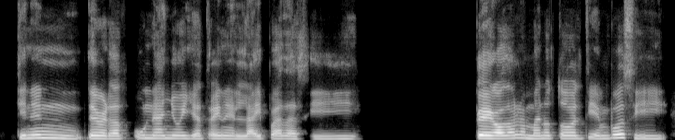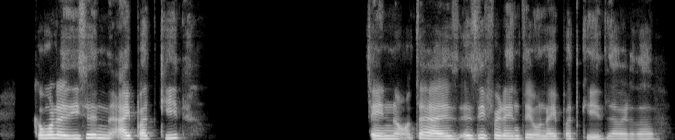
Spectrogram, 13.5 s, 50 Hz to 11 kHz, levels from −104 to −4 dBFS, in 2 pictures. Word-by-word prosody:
tienen, 235 -2 +1
de 225 - +4
verdad, 210 -1 +2
1 235 -1 -2
año 225 0 0
y 220 - -1
ya - - -2
traen 110 0 -1
el 100 -2 -1
iPad 105 - -1
así 195 0 -7 1.2
pegado 225 -1 +9
a - - +2
la 245 - -1
mano 220 0 0
todo 225 0 0
el 220 -1 -3
tiempo, 220 +6 +1
sí. 105 - -5 0.4
¿Cómo 240 +1 +2
le 235 -2 +4
dicen? 235 +2 0
IPad 215 -1 +1
kid. 245 +2 -5 1.8
Se 205 - 0
nota, 200 +1 0
es 200 +1 -2
es 225 -1 -2
diferente 215 - -2
un 100 0 -4
iPad 195 +1 -6
kid, 100 - -8
la 190 -1 -6
verdad. 185 0 -8
210 Hz, 150 wpm, -23 LUFS, 195-230 Hz, 1.8 s, pegado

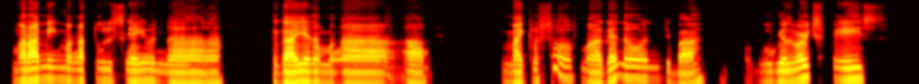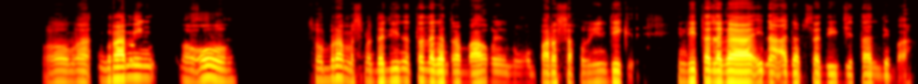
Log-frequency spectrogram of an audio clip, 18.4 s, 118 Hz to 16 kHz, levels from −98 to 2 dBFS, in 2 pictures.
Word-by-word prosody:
maraming 150 +3 +5
mga 140 -1 0
tools 145 -2 -10
ngayon 135 0 -2
na 125 -1 -2 1.0
kagaya 125 +1 +6
ng 130 - 0
mga, 125 0 -2 0.5
ah, 120 -2 -1 0.8
Microsoft 145 - -3
mga 125 +4 +1
gano'n, 165 -3 -3
di 135 - -13
ba, 115 +1 0 0.6
Google 130 +1 -2
workspace. 160 - -1 0.8
Oo, 130 +1 -7
ma 130 -2 -4
maraming 165 +3 +3 0.3
oo 150 -1 0 0.8
sobra 160 +4 -2
mas 130 0 -11
madali 135 +2 -3
na 145 - -5
talagang 135 -3 +2
trabaho 125 0 0
kung 125 -1 -10
ikukumpara 115 +1 -4
sa - - -6
kung 120 0 -15
hindi 130 0 -5 0.6
hindi 135 +1 -1
talaga 130 -2 +8
ina-adapt 120 -2 -1
sa 120 - -3
digital 110 -1 -7
di 100 - -10
ba? - - -15
130 Hz, 125 wpm, -25 LUFS, 125-150 Hz, 1.0 s, talaga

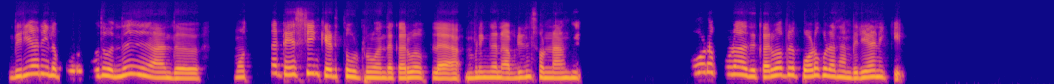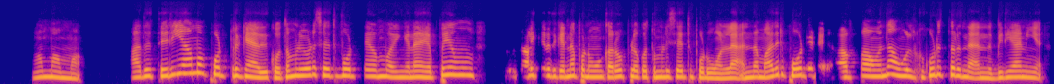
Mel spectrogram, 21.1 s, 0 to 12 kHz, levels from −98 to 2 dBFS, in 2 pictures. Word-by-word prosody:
பிரியாணியில 275 +3 +1
போடும்போது 405 - -5
வந்து, 230 +6 +2 0.3
அந்த 180 -2 0 0.6
மொத்த 205 +11 -6
டேஸ்ட்டையும் 290 +2 -1
கெடுத்து 230 -1 +2
வுட்ரும் 185 -2 +1
அந்த 180 0 +1
கருவேப்பிலை." 175 -2 +1 0.2
அப்டிங்கன்னு 190 0 +2
அப்டின்னு 190 +5 -1
சொன்னாங்க. 180 0 +1 1.2
போடக்கூடாது. 290 -8 -1
கருவேப்பிலை 255 +4 +3
போடக்கூடாதாம் 220 -5 +2
பிரியாணிக்கு. 200 +1 0 1.9
ஆமாமா. 190 -6 0 0.6
அது 200 +4 0
தெரியாம 325 +7 +2
போட்டுருக்கேன். 235 -6 +1
அது 185 - +3
கொத்தமல்லியோட 245 +8 +3
சேர்த்து 245 -3 +1
போட்டுட்டேன் 230 -2 0
வைங்களேன், 195 0 +1
எப்பயும் 270 +6 0 0.6
தாளிக்கிறதுக்கு 230 -1 -1
என்ன 235 - +2
பண்ணுவோம், 205 -2 +1
கருவேப்பில, 215 +1 +1
கொத்தமல்லி 205 0 +1
சேர்த்து 205 -1 0
போடுவோம்ல. 170 -2 +1
அந்த 190 +2 +2
மாதிரி 240 +7 +1
போட்டுட்டேன். 250 -1 -1 0.2
அப்ப 225 +4 -1
வந்து 240 +6 +2
அவுங்களுக்கு 225 -6 0
கொடுத்துருந்தேன். 245 -9 0
அந்த 170 -2 0
பிரியாணிய. 195 -1 0
215 Hz, 120 wpm, -22 LUFS, 190-255 Hz, 1.9 s, கருவேப்பிலை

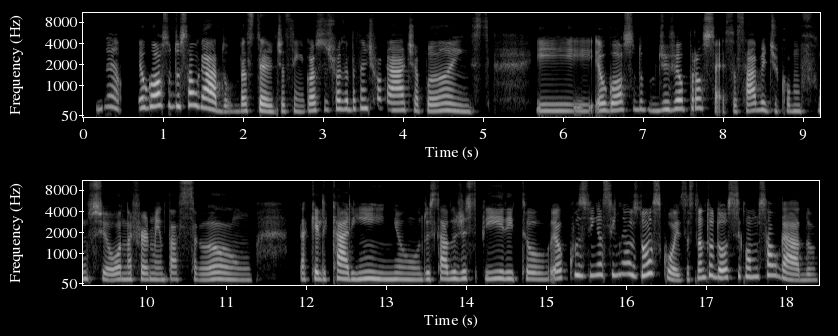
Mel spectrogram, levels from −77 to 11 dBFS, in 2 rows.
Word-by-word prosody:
Não, 295 +3 -6 0.2
eu 305 +1 +2
gosto 370 +3 +6
do 350 0 +1
salgado 295 - +5
bastante, 205 0 +1
assim. 195 0 -10
Eu - - -13
gosto 220 +4 0
de - - -8
fazer 270 -1 +1
bastante 280 +2 -4
focaccia, 235 -6 +2
pães, 205 -2 -2 0.6
e 210 - -5
e - - -7
eu 220 +1 +3
gosto 240 +3 0
do 245 -4 -9
de 235 +4 -2
ver 270 +3 +3
o 275 - +2
processo, 290 -7 -3
sabe, 220 +4 +1
de 205 -1 -8
como 200 -1 -8
funciona 195 -1 -3
a - - -3
fermentação, 195 -1 -3 0.6
daquele 200 +1 0
carinho, 195 -2 +1
do 200 +2 -3
estado 205 +1 0
de 210 - -1
espírito. 210 -2 -3
Eu 225 +2 +2
cozinho, 320 +5 -2
assim, 335 +1 -5
as 340 -4 -1
2 360 +5 +3
coisas. 185 -4 -2
Tanto 245 +9 +1
doce 250 +3 +2
como 275 -1 0
salgado. 180 - +1
215 Hz, 145 wpm, -24 LUFS, 195-265 Hz, 0.6 s, gosto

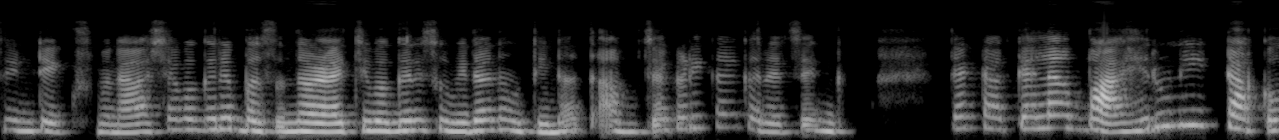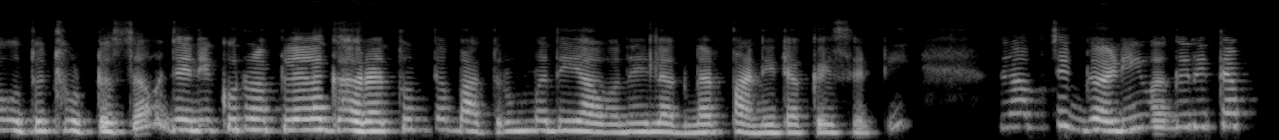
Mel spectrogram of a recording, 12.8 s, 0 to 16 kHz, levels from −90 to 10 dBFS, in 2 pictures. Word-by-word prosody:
Syntax 245 -3 -5
म्हणा 210 -1 -2
अशा 225 +5 -7
वगैरे 285 +1 -3
बस 245 -2 +1
नळाची 230 +1 +5
वगैरे 250 +1 +3
सुविधा 255 -1 +1
नव्हती 240 -5 -1
ना. 220 +3 +1
तर - - -7
आमच्याकडे 245 +7 -5
काय 345 -1 -15
करायचे 225 -6 -6
ग 240 -2 -2 0.5
त्या 310 - -7
टाक्याला 310 +1 -3
बाहेरूनही 290 - +3
टाकं 290 -4 +2
होतं 250 -2 +1
छोटसं 235 -2 +1
जेणेकरून 275 +1 0
आपल्याला 275 +1 +2
घरातून 255 +1 +3
त्या 280 - -8
बाथरूममध्ये 250 0 -2
यावं 220 -3 +1
नाही 225 +1 +1
लागणार 215 -1 +1
पाणी 205 -3 +2
टाकायसाठी. 210 - -4 0.5
तर - - -17
आमची 350 +2 -7
गडी 260 +2 +2
वगैरे 355 +1 -5
त्या 360 - -1
बा 355 - -19
250 Hz, 175 wpm, -23 LUFS, 230-280 Hz, 0.5 s, नळाची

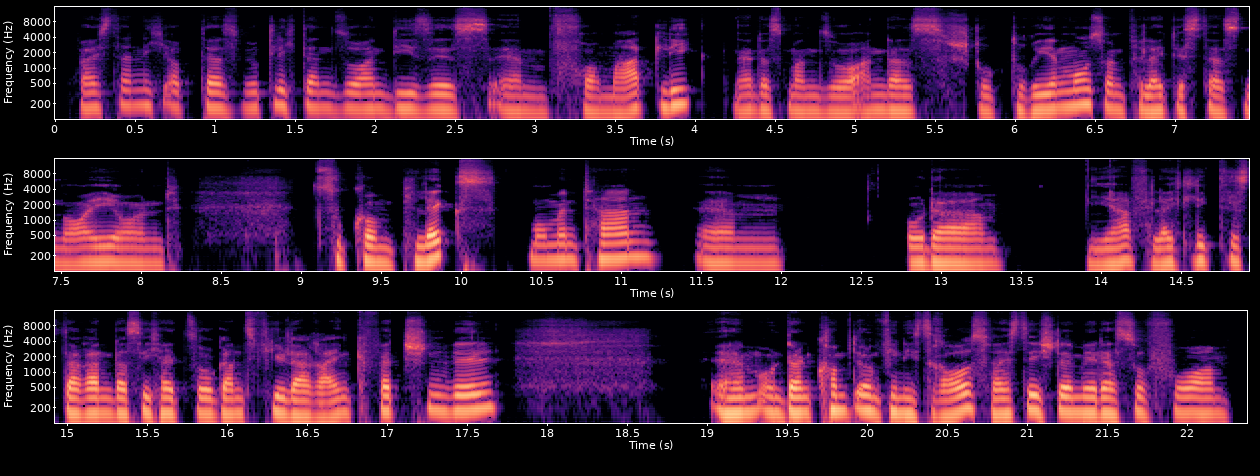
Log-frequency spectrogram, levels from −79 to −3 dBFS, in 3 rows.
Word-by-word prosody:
Weiß 165 0 -4
da 185 - -7
nicht, 185 -1 -9
ob 170 0 -9
das 165 -2 -2
wirklich 165 +2 -7
dann 165 -2 -4
so 160 +1 -3
an 155 -2 -4
dieses, 155 -2 -1
ähm, 140 -2 -8
Format 140 +6 -3
liegt, 185 +2 -3
ne? 150 0 -5
Dass 150 -1 -6
man 140 -1 -4
so 135 0 -1
anders 145 -1 -3
strukturieren 145 +3 -3
muss 185 0 0
und 155 -4 -4
vielleicht 145 -1 -1
ist 150 - -4
das 140 -1 0
neu 145 +1 -1
und 140 -2 -6 0.8
zu - - -4
komplex 155 +3 +2
momentan. 175 +2 0 0.2
Ähm, 145 -2 -4 0.7
oder, 145 -2 +2 0.6
ja, 140 +3 0
vielleicht 140 -2 -3
liegt 160 +1 -4
es 150 -3 -1
daran, 155 0 +4
dass 155 +1 +2
ich 160 -2 0
halt 155 -3 +2
so 155 -1 +2
ganz 150 0 +1
viel 165 -4 0
da 140 -2 +5
rein 135 +4 0
quetschen 170 +1 +1
will 180 +3 +5 1.4
ähm, 160 -1 +3
und 165 -2 0
dann 160 -1 +6
kommt 180 0 +1
irgendwie 170 -2 +3
nichts 145 -2 -1
raus, 165 +5 +4
weißt 150 +2 +1
du? - - +8
Ich 170 - +4
stelle 165 -1 +5
mir 160 0 +4
das 155 -3 +3
so 165 - 0
vor, 155 0 0
155 Hz, 165 wpm, -23 LUFS, 145-165 Hz, 1.4 s, du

